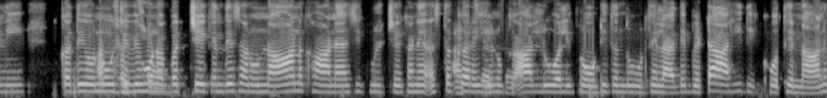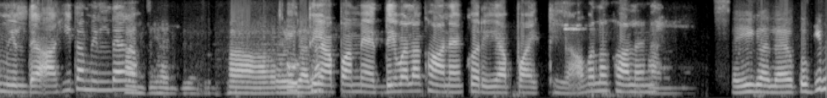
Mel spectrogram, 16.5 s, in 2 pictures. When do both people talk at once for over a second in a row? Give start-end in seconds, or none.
none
